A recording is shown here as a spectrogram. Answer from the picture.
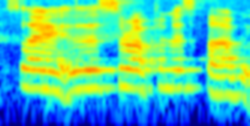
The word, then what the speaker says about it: Soroptimist: You are the president, and I'm going to butcher this, of the Soroptimist, is that right? Yes. Soroptimist International, yes.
